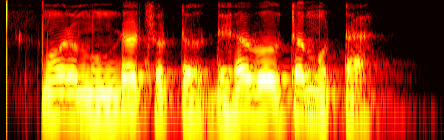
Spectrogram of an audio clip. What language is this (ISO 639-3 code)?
ori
